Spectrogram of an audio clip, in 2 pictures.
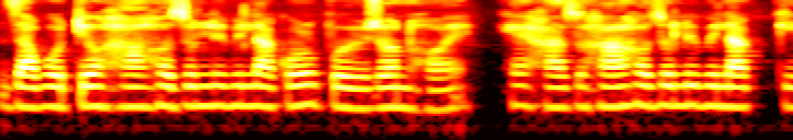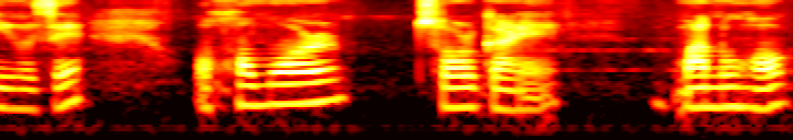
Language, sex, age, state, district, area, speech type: Assamese, female, 30-45, Assam, Charaideo, urban, spontaneous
